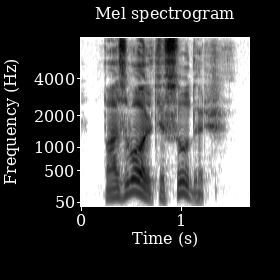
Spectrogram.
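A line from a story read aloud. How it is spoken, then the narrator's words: Dry, unpleasant. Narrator (Russian): сухо неприятно обратился князь Андрей по-русски к князю Ипполиту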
